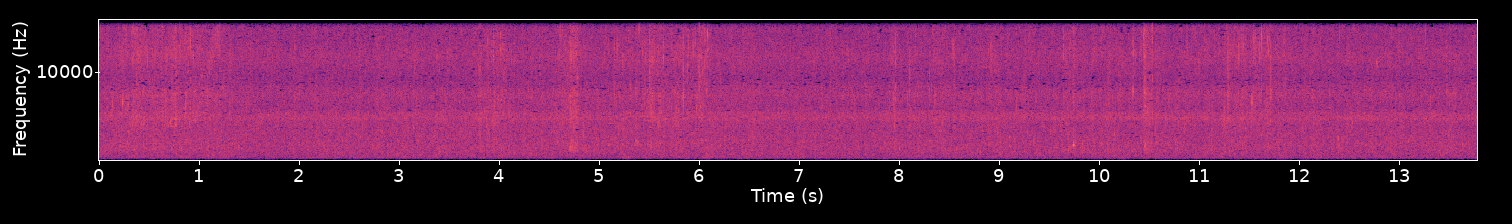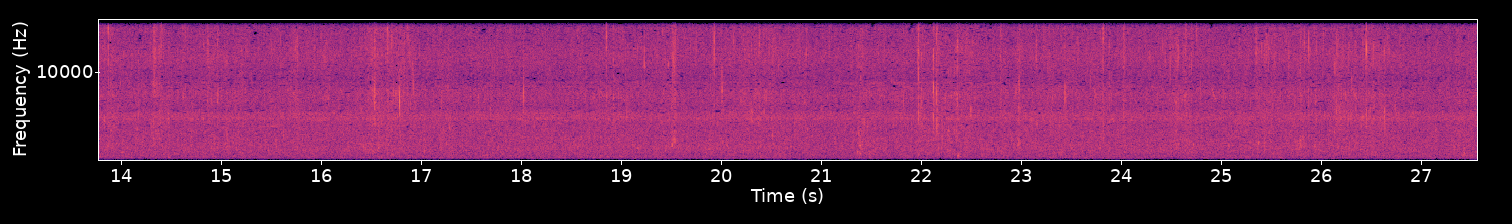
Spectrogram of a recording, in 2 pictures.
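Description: A shallow stream flows and babbles steadily.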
